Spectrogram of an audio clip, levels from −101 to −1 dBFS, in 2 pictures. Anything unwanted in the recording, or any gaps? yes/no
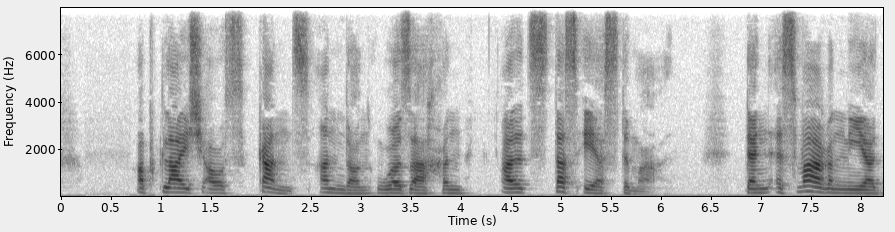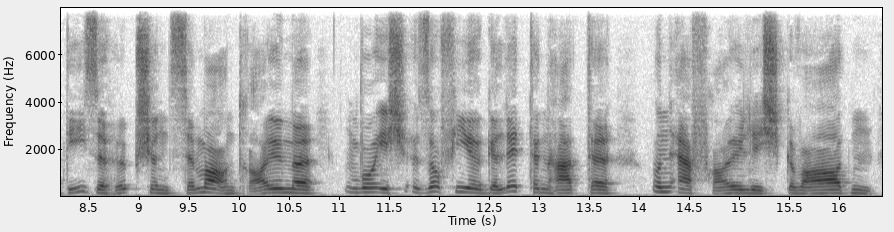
no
